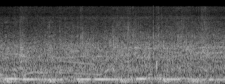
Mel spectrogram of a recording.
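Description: Music playing for a musical fountain show, with a string of held low notes, over the steady hiss and splash of the fountain's water jets.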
